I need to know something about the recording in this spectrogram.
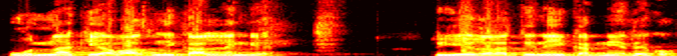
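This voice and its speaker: A man's voice: a little high, animated, mellow. A man teaching a Quran reading class, spelling out syllables and stretching them into a nasal sing-song. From South Asia. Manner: drawn-out syllables. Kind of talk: spelling-out recitation lesson.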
